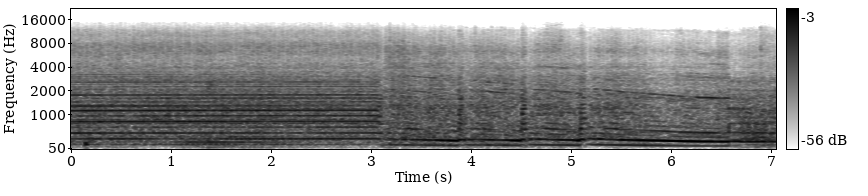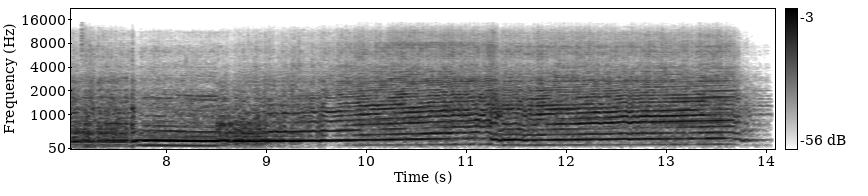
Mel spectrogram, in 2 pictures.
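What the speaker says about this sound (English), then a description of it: "This is our leading GTE Pro car." GTE Pro race car at the 2016 24 Hours of Le Mans, its engine screaming at high revs and shifting pitch through gear changes, loud, close and continuous for the whole stretch, with no talk over it.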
